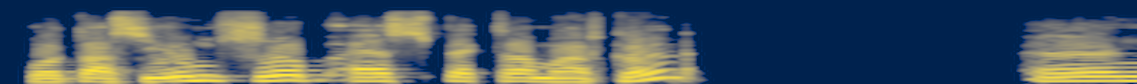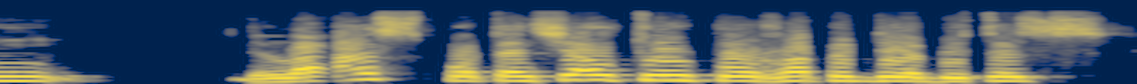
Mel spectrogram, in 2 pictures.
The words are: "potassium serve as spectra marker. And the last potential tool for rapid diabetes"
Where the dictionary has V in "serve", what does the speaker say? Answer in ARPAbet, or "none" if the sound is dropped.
P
